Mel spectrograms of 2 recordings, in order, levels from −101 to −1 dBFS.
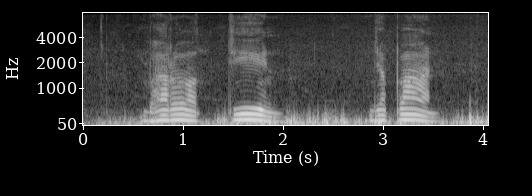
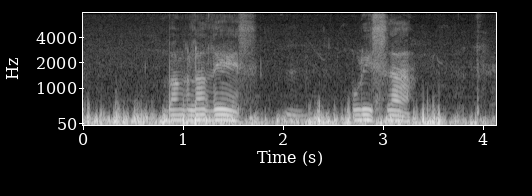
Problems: constant background noise, background conversations at intervals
